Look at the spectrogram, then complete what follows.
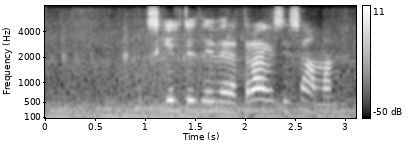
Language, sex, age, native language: Icelandic, female, 12, Icelandic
